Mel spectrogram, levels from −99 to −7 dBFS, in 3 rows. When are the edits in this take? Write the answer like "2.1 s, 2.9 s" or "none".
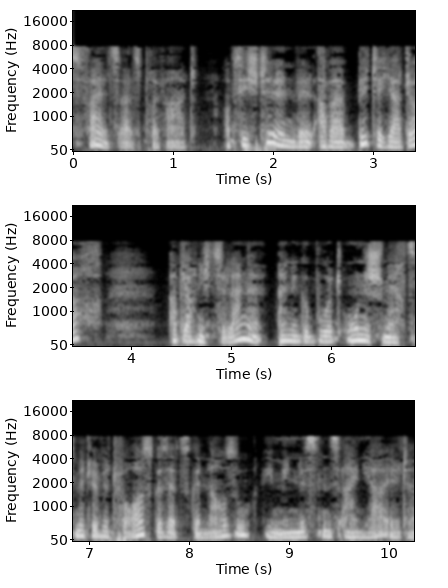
1.4 s, 4.5 s, 5.4 s, 8.7 s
